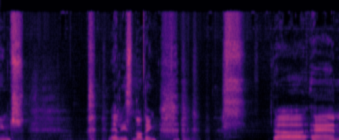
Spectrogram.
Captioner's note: chuckles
